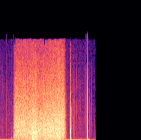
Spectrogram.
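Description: A burst of hissing, static-like noise lasting under a second, followed by two sharp clicks, the second louder. Then the recording cuts off to dead silence about a second and a half in.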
